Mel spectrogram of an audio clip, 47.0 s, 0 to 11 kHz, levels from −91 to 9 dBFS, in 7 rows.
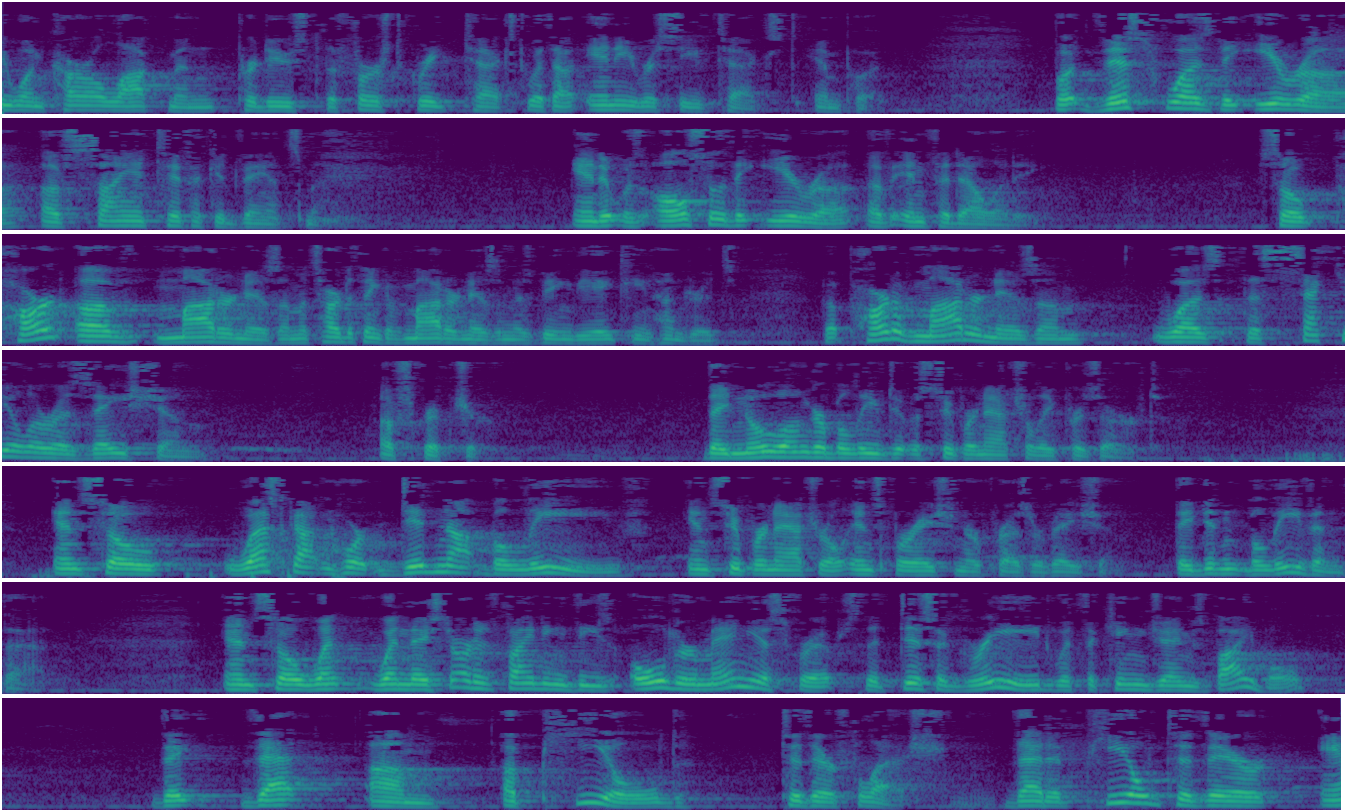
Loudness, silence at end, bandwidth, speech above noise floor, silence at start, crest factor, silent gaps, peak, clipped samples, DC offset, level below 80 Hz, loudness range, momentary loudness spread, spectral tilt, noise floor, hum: -32 LUFS; 0 s; 8 kHz; 35 dB; 0 s; 20 dB; none; -12 dBFS; under 0.1%; under 0.1%; -74 dBFS; 6 LU; 15 LU; -6 dB/octave; -67 dBFS; none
